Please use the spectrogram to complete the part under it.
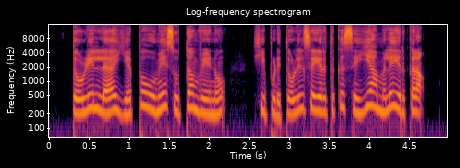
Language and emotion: Tamil, disgusted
